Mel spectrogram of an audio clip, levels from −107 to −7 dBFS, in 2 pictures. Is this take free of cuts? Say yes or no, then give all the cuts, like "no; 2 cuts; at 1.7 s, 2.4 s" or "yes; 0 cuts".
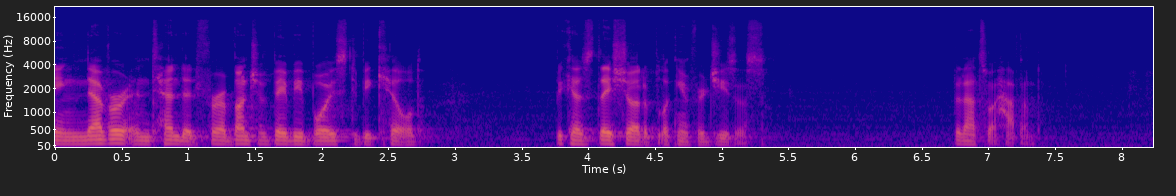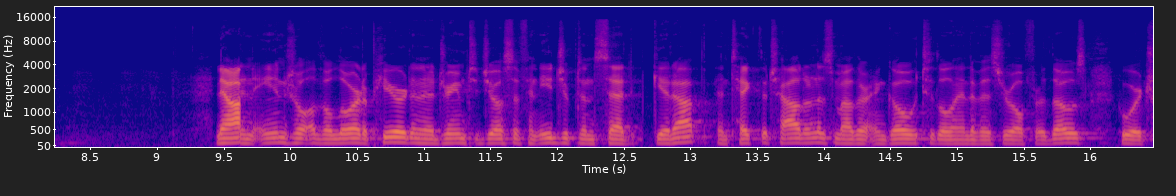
no; 2 cuts; at 9.6 s, 12.6 s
